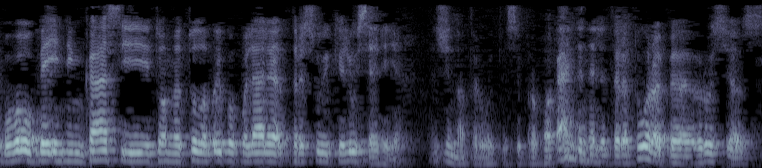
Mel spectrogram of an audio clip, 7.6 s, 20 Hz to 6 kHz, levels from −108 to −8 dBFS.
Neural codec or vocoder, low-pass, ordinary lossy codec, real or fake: vocoder, 44.1 kHz, 128 mel bands, Pupu-Vocoder; 5.4 kHz; MP3, 24 kbps; fake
